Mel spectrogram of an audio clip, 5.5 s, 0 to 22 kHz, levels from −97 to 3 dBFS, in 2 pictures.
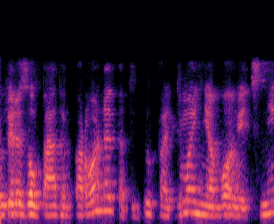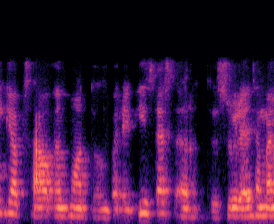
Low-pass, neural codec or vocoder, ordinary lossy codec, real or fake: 7.2 kHz; codec, 24 kHz, 0.9 kbps, WavTokenizer, medium speech release version 1; Opus, 32 kbps; fake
